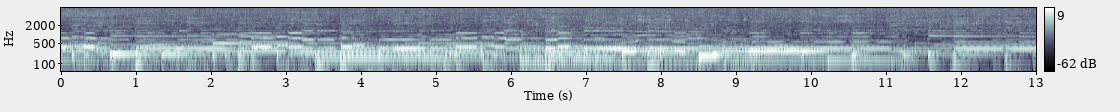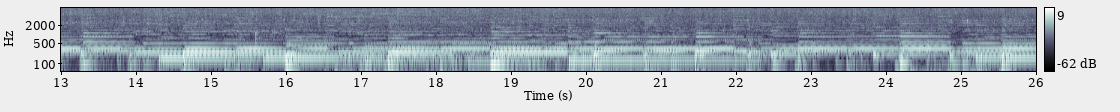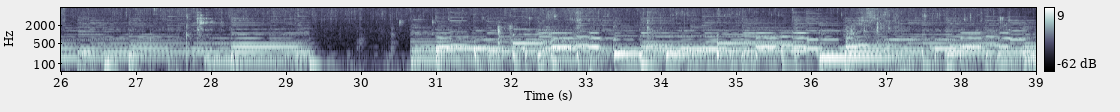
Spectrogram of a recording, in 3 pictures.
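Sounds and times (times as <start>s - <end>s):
background music of held notes: 0.0s - 13.8s, 30.8s - 39.0s
fish sizzling in oil: 0.0s - 39.0s.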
